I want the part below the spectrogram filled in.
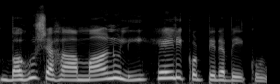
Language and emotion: Kannada, neutral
